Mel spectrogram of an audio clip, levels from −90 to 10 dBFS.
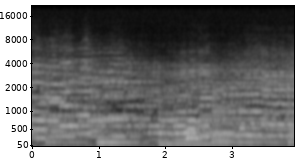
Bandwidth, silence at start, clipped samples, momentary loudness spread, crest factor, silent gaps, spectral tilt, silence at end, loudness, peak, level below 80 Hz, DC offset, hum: over 20 kHz; 0 s; under 0.1%; 7 LU; 16 dB; none; -5.5 dB/octave; 0 s; -27 LUFS; -10 dBFS; -52 dBFS; under 0.1%; none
